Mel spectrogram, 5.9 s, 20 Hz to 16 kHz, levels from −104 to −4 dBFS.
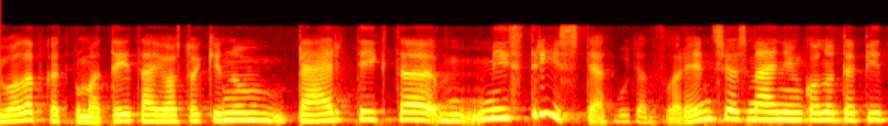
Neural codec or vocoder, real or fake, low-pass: none; real; 7.2 kHz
